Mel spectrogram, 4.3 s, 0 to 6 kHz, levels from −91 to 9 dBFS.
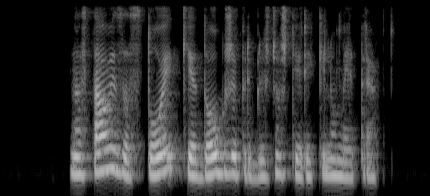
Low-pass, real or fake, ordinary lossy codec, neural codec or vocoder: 5.4 kHz; real; none; none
